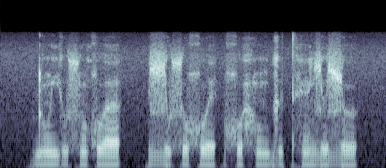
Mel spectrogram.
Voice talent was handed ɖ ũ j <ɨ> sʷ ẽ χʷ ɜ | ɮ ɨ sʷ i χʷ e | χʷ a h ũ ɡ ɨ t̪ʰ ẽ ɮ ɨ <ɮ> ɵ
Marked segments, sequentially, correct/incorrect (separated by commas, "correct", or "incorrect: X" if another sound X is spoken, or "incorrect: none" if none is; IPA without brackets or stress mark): correct, correct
